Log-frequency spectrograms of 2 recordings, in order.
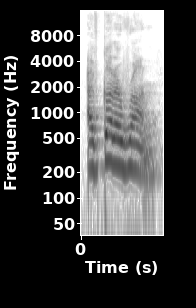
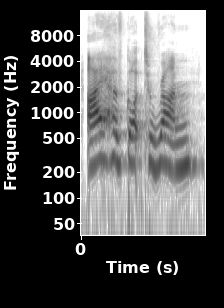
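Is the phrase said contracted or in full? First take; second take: contracted; full. First: The words are reduced and run together. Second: Every word is said fully and separately. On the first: The speaker calls it right. "how to say this phrase naturally with me" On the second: The speaker calls it wrong. "It would sound a little bit stiff, like way too stiff"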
